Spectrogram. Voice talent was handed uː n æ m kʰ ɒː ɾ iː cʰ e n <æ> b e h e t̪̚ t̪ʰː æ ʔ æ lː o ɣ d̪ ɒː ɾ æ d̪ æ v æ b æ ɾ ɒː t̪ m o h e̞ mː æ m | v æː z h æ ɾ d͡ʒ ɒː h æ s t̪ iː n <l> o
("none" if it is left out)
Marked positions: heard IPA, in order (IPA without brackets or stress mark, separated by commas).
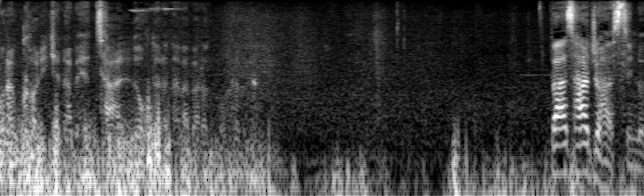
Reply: æ, l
